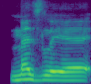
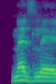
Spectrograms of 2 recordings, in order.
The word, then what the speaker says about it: Meslier: Meslier is the worst keeper in the league.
